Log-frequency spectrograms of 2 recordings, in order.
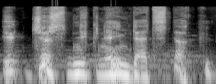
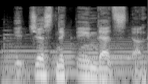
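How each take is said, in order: First: It is said in a gruff put-on monster voice. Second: It is read in the speaker's normal voice.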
